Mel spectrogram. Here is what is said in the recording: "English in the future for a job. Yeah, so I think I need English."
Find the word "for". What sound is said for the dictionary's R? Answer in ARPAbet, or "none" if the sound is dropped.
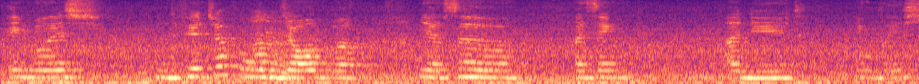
W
